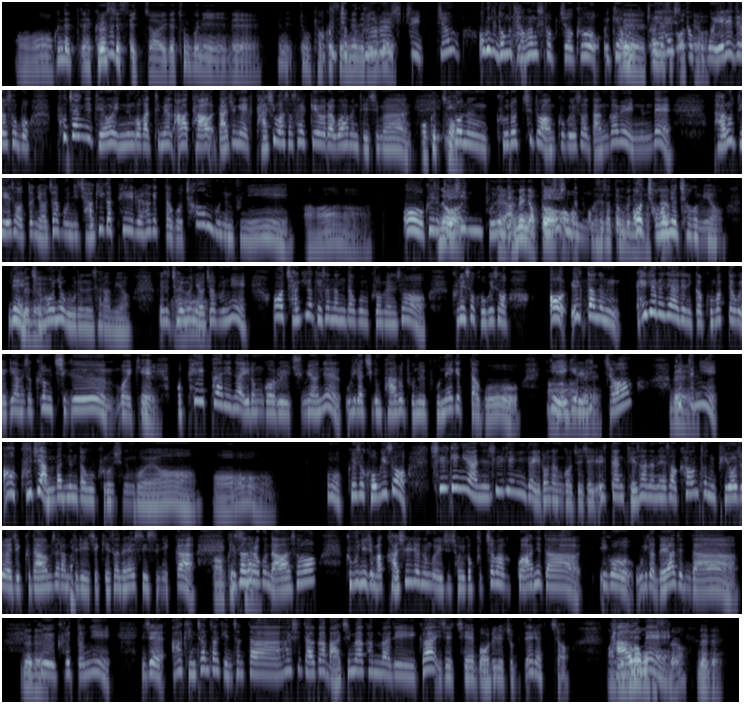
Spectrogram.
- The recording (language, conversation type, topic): Korean, podcast, 위기에서 누군가 도와준 일이 있었나요?
- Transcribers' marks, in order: in English: "페이를"; other background noise; laugh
